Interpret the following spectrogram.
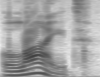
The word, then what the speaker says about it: light: letters light light so here the silent letters are G and H these are the silent letters light and then we move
